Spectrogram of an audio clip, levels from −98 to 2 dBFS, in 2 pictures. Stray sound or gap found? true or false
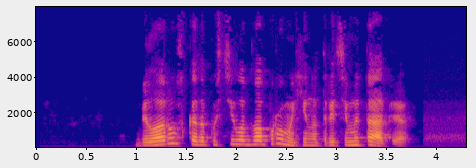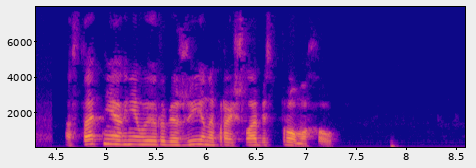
false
